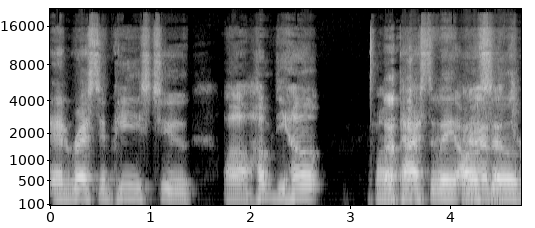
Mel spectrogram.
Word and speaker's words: Humpty: His name is Humpty, pronounced with an umpty.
